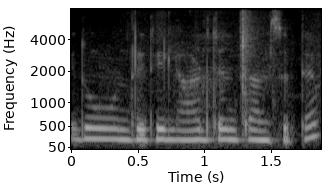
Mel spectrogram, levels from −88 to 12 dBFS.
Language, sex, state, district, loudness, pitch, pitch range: Kannada, female, Karnataka, Mysore, -30 LUFS, 215 Hz, 205-225 Hz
